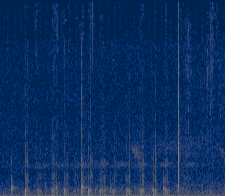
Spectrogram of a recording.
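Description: Metal spoon tapping and scraping against the sides of a plastic tub while stirring a runny hydrated-lime and water paint: a quick, uneven run of light taps, with one sharper click near the end.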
